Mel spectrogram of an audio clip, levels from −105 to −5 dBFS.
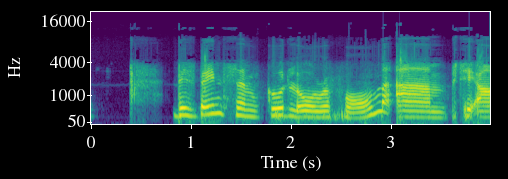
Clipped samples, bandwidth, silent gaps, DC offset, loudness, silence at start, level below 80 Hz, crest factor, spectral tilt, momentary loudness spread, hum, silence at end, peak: under 0.1%; 9.8 kHz; none; under 0.1%; -14 LUFS; 0.4 s; -52 dBFS; 14 dB; -5.5 dB/octave; 15 LU; none; 0 s; 0 dBFS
